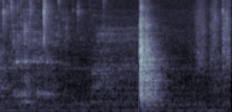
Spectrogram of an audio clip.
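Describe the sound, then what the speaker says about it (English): Water from a blooming shaving soap is poured out in one short, sharp splash that quickly dies away against a quiet background. "pour the bloom water out"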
